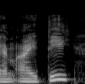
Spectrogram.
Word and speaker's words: MIT: Kalau MIT, kalau di pronounce itu kan M I T gitu kan. Terus kemudian kita lihat di bagian awalnya itu M. Tuh, ini juga suara vokal kan. Itulah kenapa kita menggunakannya an MIT.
